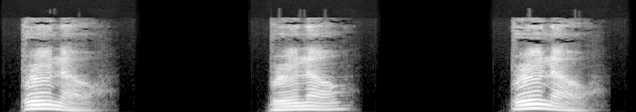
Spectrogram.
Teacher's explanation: to pronounce it correctly emphasize the oo sound in the first syllable and the O in the second syllable the stress is on the first syllable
